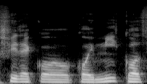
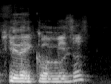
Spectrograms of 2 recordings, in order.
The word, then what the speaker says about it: fideicomisos: Algo que, creo que no comentamos es el por qué iban a quitar estos fideicomisos fideicomismo, ¿cómo se dice? Fideicomisos.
